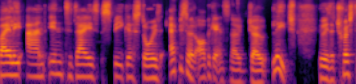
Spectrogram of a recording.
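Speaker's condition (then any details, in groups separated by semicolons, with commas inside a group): No condition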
